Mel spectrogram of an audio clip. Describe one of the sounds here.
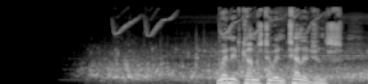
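Dolphins whistle and chirp underwater.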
